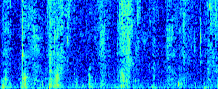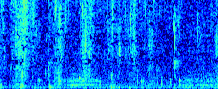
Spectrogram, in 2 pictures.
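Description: Faint, irregular wet clicks and squishes of eating by hand: fingers mashing and mixing rice with chicken curry on a steel plate.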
